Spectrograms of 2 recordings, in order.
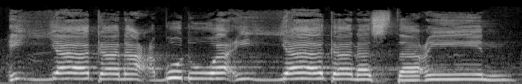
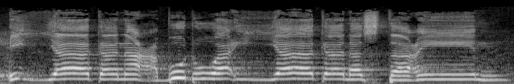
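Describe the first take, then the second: Both takes have the same delivery.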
